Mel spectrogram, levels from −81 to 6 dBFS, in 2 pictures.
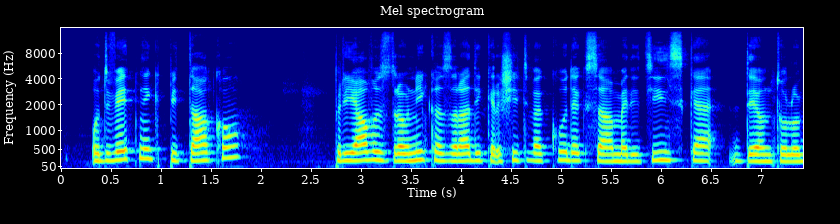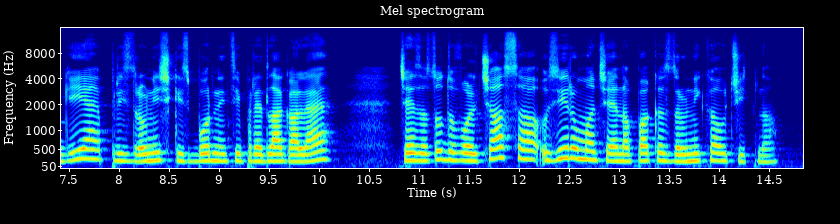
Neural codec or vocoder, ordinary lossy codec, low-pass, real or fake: autoencoder, 48 kHz, 128 numbers a frame, DAC-VAE, trained on Japanese speech; none; 14.4 kHz; fake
